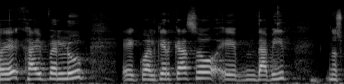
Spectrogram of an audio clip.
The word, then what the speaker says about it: Hyperloop: Yo había dicho Hyperloop, pero después de escucharte a ti, cambio la forma de pronunciarlo, Hyperloop.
